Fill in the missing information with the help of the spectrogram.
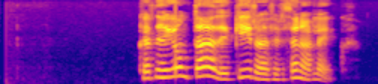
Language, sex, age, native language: Icelandic, female, 50-59, Icelandic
